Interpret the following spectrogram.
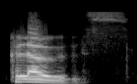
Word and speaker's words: clothes: The th in clothes makes the same sound as in the word 'the'. clothes.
